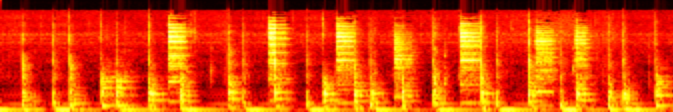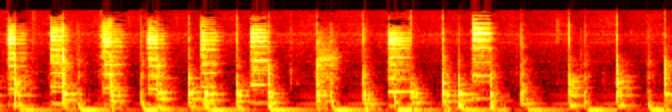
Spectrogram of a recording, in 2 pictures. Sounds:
playing synthesizer

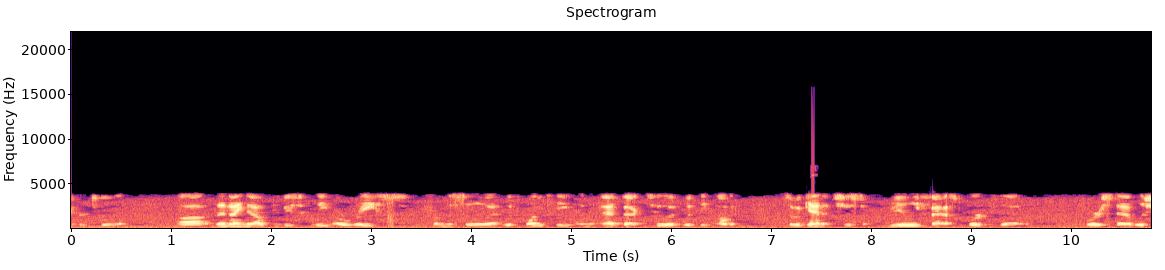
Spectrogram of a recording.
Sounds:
speech, inside a small room

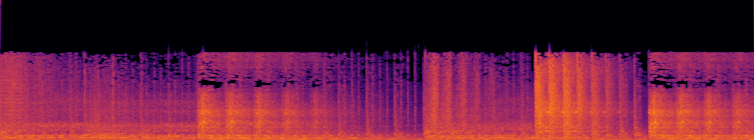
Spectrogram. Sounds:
music

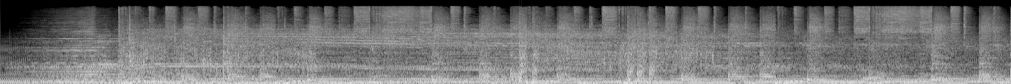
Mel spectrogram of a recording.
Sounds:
music

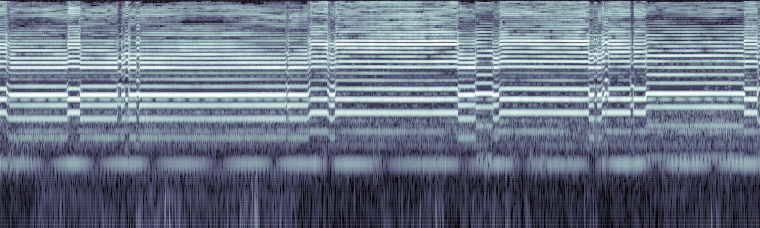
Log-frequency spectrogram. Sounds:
bagpipes, wind instrument

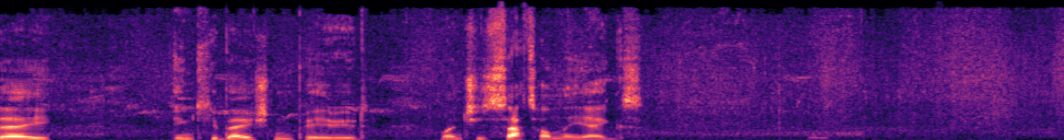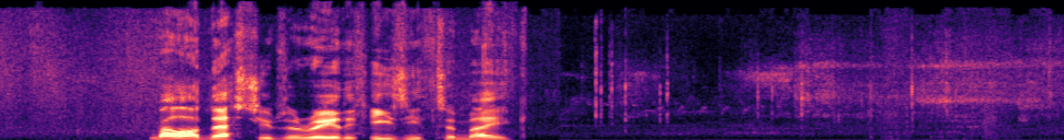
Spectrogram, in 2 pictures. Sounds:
animal, speech

